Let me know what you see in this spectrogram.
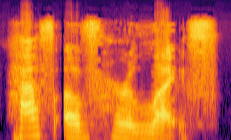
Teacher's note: even though we write F it's actually a vu sound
